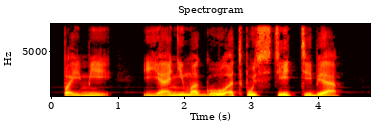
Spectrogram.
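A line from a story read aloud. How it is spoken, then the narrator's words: Calm growl. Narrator (Russian): спокойно прорычал прыгун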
